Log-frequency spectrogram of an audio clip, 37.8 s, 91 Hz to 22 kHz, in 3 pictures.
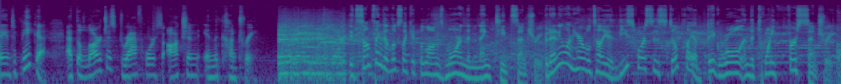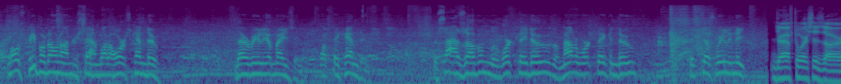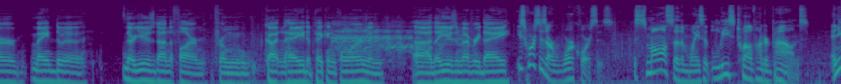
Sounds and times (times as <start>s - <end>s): Speech: 0.0s - 22.2s.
